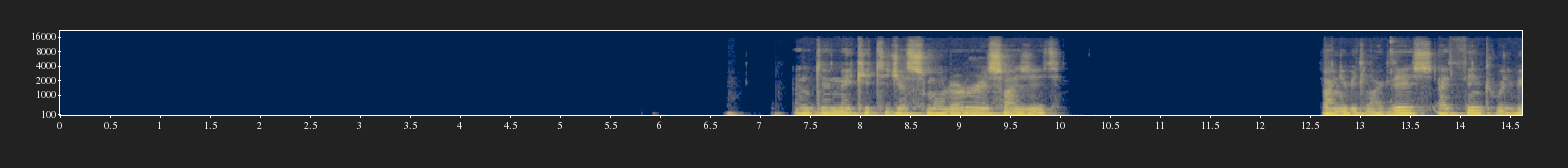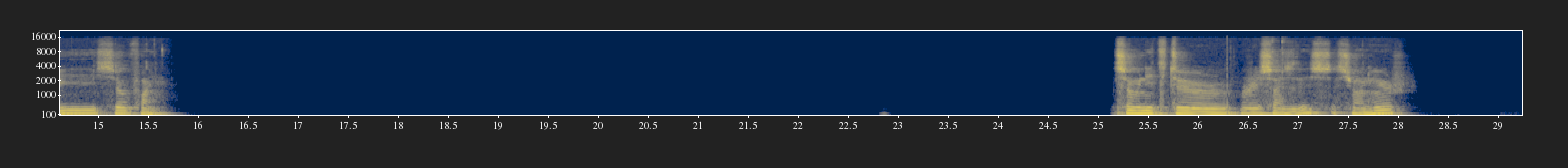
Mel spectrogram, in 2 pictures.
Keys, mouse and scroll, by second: 5.4 click, 6.5 s, 12.3 click, 13.3-15.1 drag, 15.5-19.4 middle drag, 19.4 click, 20.8-24.2 drag, 26.8 alt+click, 28.9 s.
